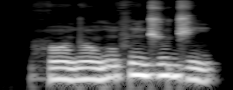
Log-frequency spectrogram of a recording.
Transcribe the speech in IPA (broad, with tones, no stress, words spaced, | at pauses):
hɔ̃˨dɔ̃˨ ɡũ˨fĩ˧d͡ʒu˧d͡ʒi˨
